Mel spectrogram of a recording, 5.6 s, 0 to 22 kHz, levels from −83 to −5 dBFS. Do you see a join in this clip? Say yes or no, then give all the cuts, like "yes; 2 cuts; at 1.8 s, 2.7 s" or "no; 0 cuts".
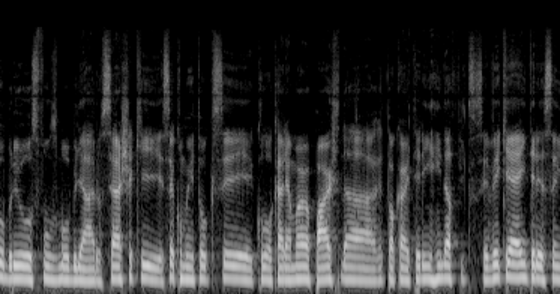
no; 0 cuts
